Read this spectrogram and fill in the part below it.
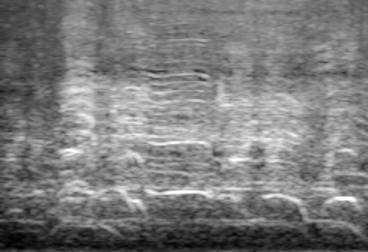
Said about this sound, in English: That's the din at the pit at the New York Mercantile Exchange, where they trade oil futures, screaming numbers that determine all kinds of things in our reality.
